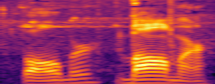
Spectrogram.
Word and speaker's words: Baltimore: Balmer. Yeah, there's not 3 syllables. They don't usually Baltimore. get the T out of there at all.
